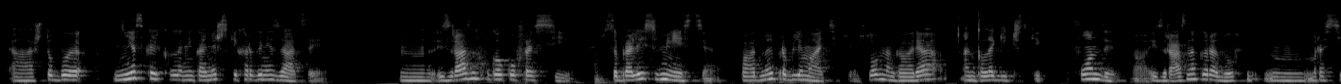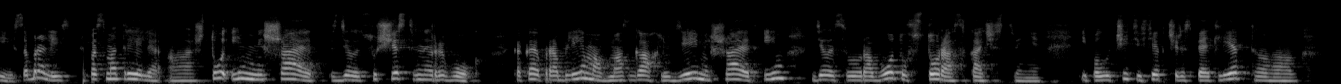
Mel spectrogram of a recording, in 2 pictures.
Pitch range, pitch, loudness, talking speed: 180-235 Hz, 200 Hz, -32 LUFS, 110 wpm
